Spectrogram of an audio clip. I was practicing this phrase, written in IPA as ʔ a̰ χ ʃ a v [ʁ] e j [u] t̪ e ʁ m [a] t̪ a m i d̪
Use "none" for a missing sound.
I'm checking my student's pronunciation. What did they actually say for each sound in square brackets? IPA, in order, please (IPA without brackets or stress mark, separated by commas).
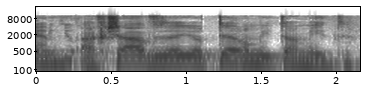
z, o, i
